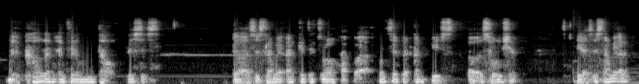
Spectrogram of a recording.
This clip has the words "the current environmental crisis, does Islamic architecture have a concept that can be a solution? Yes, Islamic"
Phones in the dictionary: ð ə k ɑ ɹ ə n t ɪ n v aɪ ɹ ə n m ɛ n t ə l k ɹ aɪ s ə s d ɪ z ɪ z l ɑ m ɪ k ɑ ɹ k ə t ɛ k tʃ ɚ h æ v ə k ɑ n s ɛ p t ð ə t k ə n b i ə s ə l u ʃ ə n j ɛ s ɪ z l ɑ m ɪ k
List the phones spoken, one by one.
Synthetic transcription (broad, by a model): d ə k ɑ l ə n ɪ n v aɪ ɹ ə m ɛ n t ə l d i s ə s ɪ s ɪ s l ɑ m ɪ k ɑ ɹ k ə t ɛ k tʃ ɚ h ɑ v ə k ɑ n s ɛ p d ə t k ə n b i ə s ə l u ʃ ə n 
